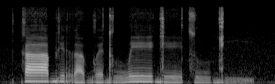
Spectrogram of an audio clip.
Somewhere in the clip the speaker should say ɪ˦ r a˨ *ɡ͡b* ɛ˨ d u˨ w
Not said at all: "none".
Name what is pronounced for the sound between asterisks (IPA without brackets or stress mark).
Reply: ɡʷ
